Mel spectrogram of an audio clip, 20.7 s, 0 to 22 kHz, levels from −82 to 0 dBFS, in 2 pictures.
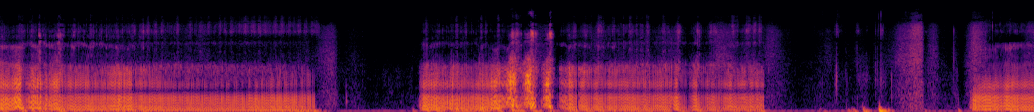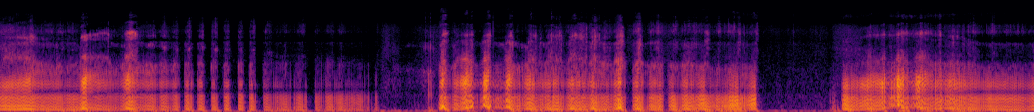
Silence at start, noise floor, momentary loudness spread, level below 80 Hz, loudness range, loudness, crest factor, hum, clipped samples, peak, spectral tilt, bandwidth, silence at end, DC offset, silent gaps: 0 s; -53 dBFS; 13 LU; -40 dBFS; 6 LU; -27 LUFS; 22 dB; none; under 0.1%; -4 dBFS; -6 dB/octave; 14.5 kHz; 0 s; under 0.1%; none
